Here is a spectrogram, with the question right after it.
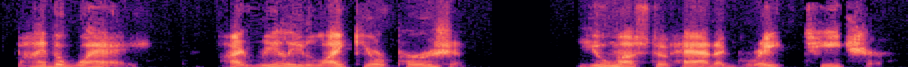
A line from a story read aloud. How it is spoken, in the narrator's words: Niloufar whispered to the American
